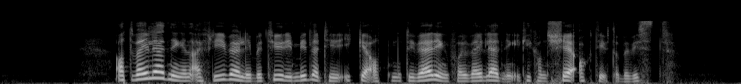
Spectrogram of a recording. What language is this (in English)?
Norwegian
